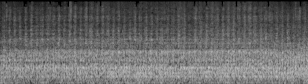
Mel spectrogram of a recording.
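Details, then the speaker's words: Honda Pilot with oil and coolant levels fine, idling: dull steady knock heard close-up at the oil pan, suggesting a worn lower-end bearing or rod knock; suspected, not confirmed. "and it sounds like it's a bearing it sounds like it's right in here"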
